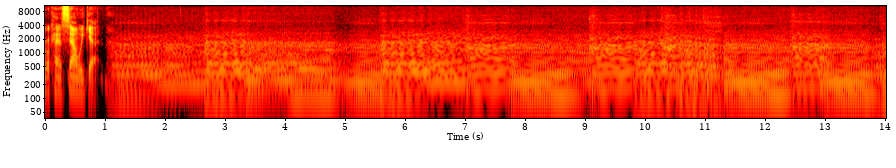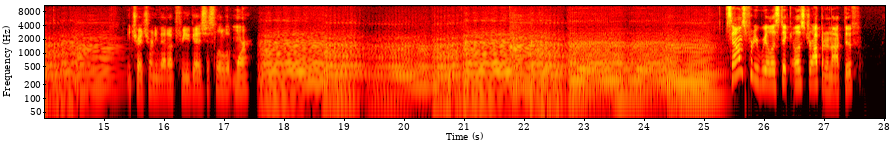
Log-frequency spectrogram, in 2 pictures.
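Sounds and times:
bowed low bass string notes: 0:01.0 - 0:15.5, 0:17.6 - 0:25.7.

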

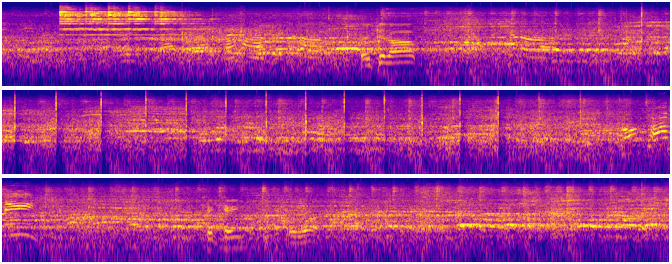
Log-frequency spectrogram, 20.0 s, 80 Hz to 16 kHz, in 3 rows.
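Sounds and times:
crowd din: 0:00.0 - 0:20.0
spectators cheering and shouting: 0:00.0 - 0:20.0.

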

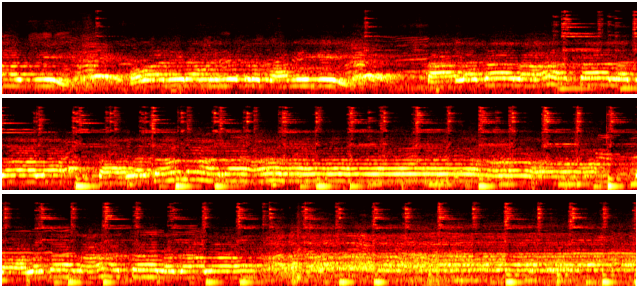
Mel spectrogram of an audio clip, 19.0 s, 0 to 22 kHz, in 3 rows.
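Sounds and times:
person singing long held notes: 0:03.7 - 0:19.0
drum beating: 0:05.5 - 0:19.0
hand cymbals clinking: 0:05.5 - 0:19.0.

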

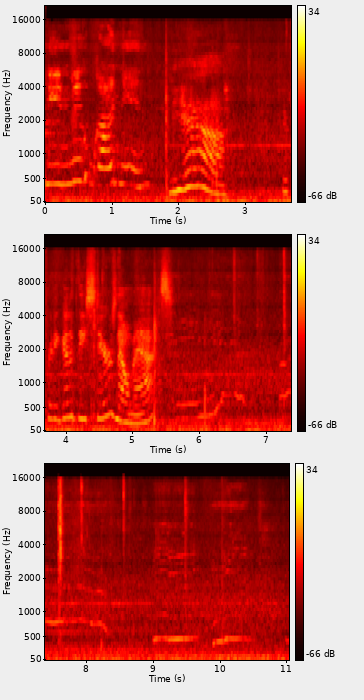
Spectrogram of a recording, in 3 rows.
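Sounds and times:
toddler making gliding sounds: 0:05.7 - 0:08.4.

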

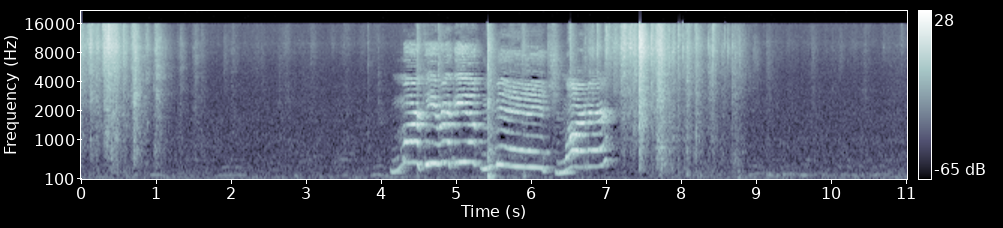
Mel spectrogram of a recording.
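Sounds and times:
trading cards shuffling: 0:00.0 - 0:01.7, 0:05.8 - 0:09.0.

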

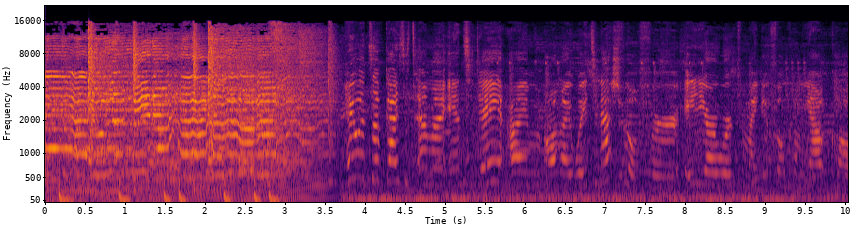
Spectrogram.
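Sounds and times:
car rumbling on the road: 0:03.6 - 0:10.0.

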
